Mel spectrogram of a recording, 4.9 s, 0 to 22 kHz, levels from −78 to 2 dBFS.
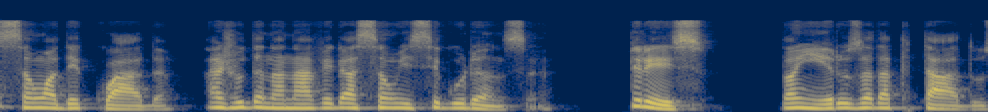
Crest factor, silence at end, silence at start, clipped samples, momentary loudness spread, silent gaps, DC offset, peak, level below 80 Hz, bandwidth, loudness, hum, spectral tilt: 16 dB; 0 s; 0 s; under 0.1%; 8 LU; 2.90-3.10 s, 3.66-3.86 s; under 0.1%; 0 dBFS; -60 dBFS; 10.5 kHz; -16 LUFS; none; -5 dB/octave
